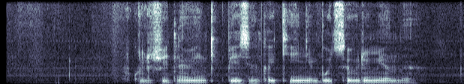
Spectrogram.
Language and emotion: Russian, neutral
